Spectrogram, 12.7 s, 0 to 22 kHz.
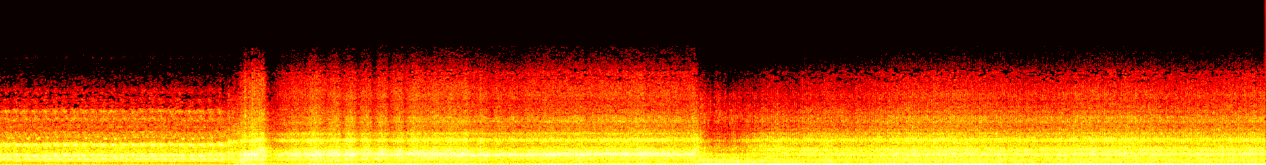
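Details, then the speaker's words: Duramax diesel swapped into a squarebody truck, first start on fresh break-in oil before a 2,000 rpm cam break-in; starter whirs, catches around seven seconds and settles into an even, steady idle with no knock; sounds healthy. "Uh, it does sound healthy so far."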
